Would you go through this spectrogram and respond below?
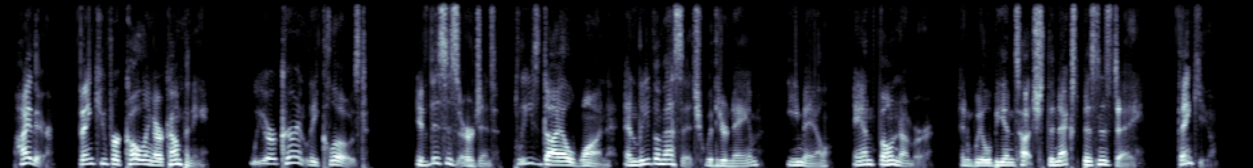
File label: phone system - adult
